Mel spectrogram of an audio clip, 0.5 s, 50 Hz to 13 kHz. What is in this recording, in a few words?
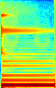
RHODES F4; E-MU Formula 4000 Series Vol. 5; Protozoa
